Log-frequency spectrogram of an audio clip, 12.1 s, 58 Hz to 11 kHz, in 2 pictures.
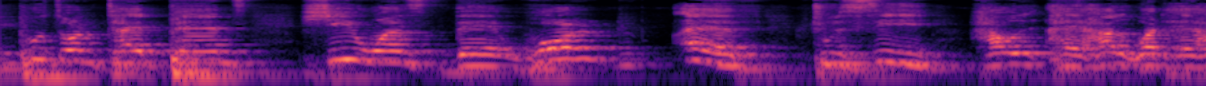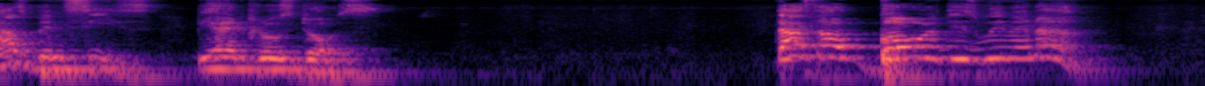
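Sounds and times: man talking: 0:00.0 - 0:08.0, 0:09.9 - 0:11.7.

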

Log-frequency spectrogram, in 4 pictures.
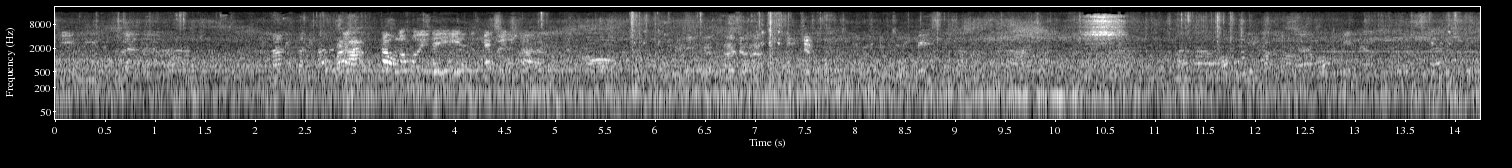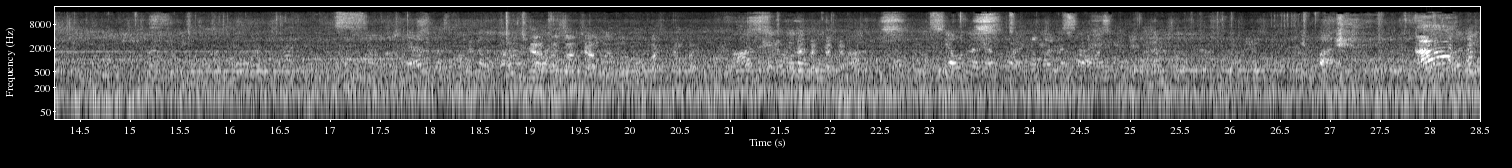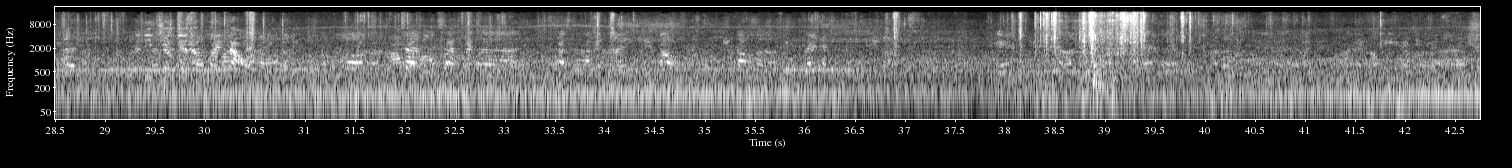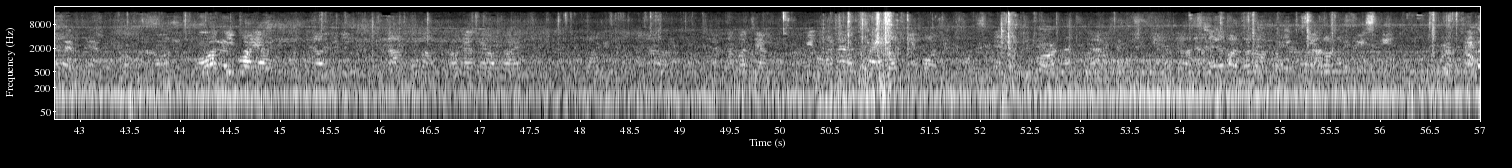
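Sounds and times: bus engine and road drone: 0:00.0 - 0:57.0
passengers talking faintly: 0:00.0 - 0:57.0.

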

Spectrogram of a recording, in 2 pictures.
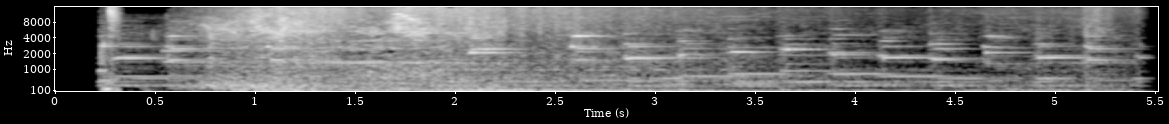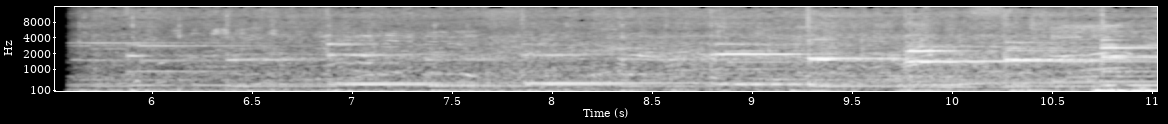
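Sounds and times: gamelan metallophones ringing: 0:02.1 - 0:11.0.

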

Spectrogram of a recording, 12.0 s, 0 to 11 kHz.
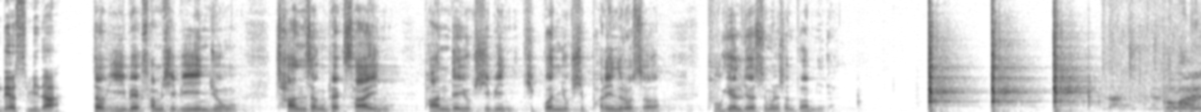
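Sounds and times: wooden gavel knocking: 0:09.3 - 0:11.0.

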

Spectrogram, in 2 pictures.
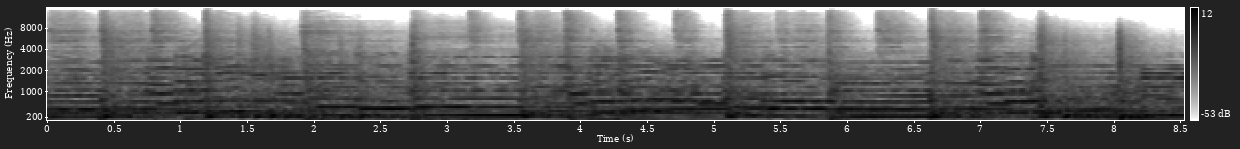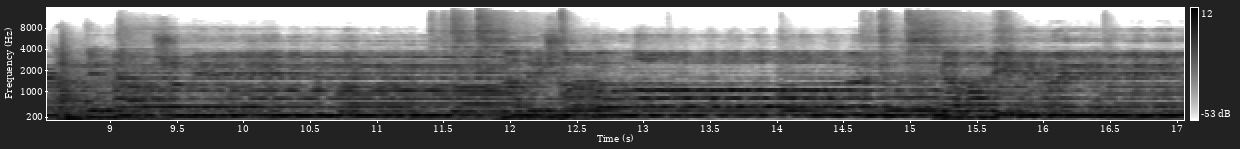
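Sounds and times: drum kit beat: 0:00.0 - 0:10.0, 0:11.4 - 0:12.5
held keyboard chords: 0:00.0 - 0:17.0.

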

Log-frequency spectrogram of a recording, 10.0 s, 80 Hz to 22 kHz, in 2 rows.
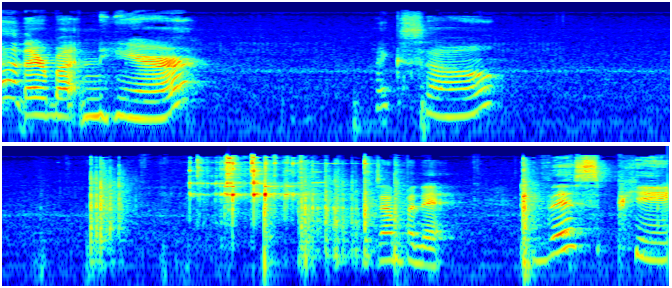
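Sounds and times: metal trinkets clinking on glass: 0:06.4 - 0:07.6.

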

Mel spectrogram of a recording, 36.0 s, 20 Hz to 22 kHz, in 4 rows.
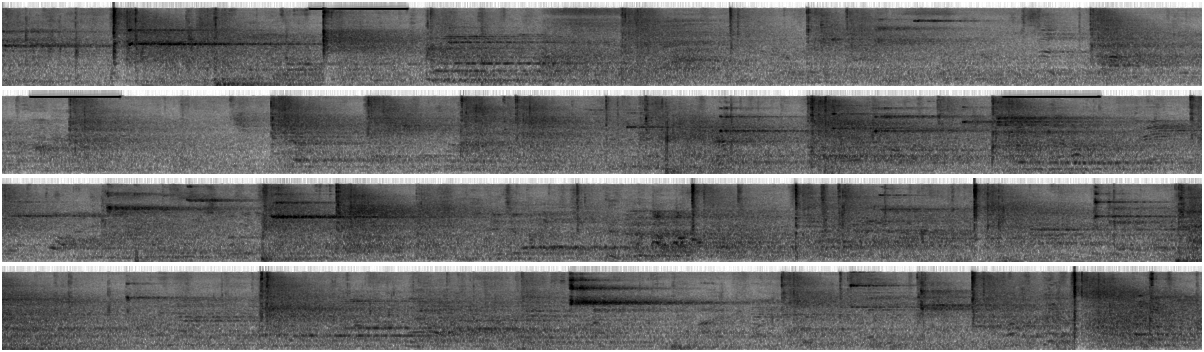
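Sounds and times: background chatter: 0:01.5 - 0:19.9.

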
